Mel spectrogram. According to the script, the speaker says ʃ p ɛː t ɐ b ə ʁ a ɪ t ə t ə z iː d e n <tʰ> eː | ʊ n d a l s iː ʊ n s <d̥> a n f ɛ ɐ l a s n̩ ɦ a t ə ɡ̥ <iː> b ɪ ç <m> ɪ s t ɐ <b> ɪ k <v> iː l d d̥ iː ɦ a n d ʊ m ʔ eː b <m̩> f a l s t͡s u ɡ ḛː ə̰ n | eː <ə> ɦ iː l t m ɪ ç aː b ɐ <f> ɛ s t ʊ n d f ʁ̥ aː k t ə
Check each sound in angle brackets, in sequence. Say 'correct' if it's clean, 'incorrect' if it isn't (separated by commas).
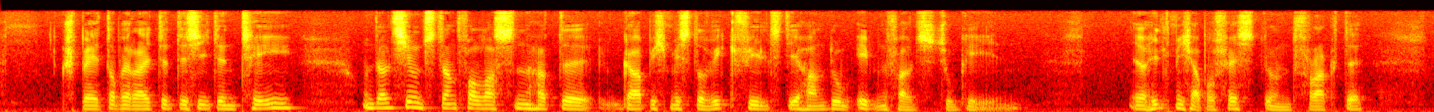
correct, correct, incorrect, correct, incorrect, incorrect, incorrect, incorrect, correct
